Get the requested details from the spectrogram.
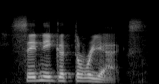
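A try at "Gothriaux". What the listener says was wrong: That's French. The X is silent.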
